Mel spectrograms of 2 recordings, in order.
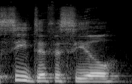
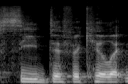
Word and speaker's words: C. difficile: But at least with treatment of, C. difficile? Am I pronouncing that right? – Yeah, everyone calls it C. difficile. Really, if you're a Latin nerd, it's like C. difficile. Nobody calls it that.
